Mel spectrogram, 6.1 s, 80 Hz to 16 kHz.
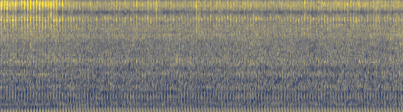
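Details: Troy-Bilt Storm 2660 26-inch snowblower after carburetor cleaning, previously surging badly, started fully choked with primer line disconnected: steady, even small-engine beat, no hunting or surging; normal running.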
